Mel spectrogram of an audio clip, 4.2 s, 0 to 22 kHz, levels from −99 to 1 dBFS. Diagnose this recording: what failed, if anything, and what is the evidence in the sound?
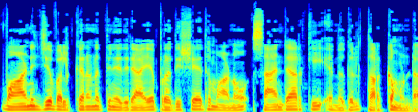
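Nothing failed: no stage from the analogue wiring and converter through buffering, processing, network, storage and playback leaves an audible mark anywhere in the speech.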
